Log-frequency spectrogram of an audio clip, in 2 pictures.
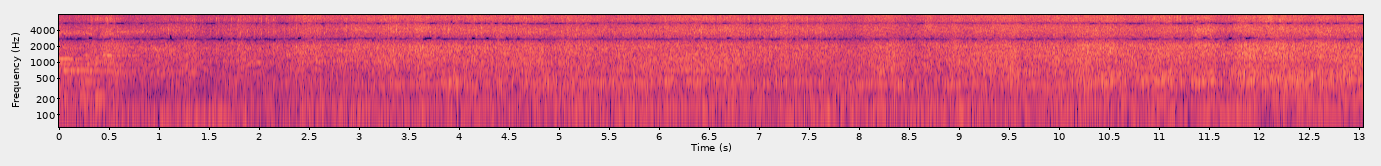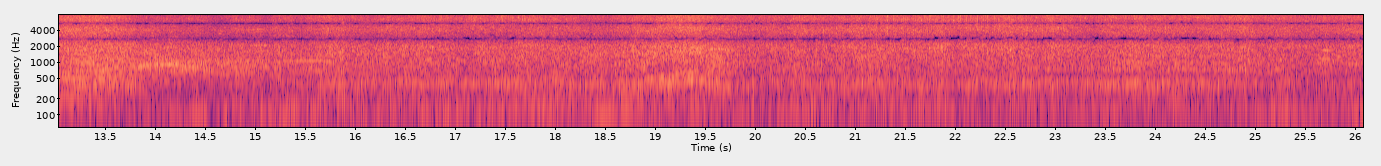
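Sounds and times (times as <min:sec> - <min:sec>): car engines revving hard: 0:00.0 - 0:26.0.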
